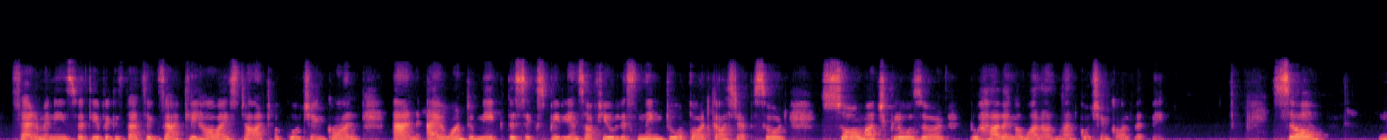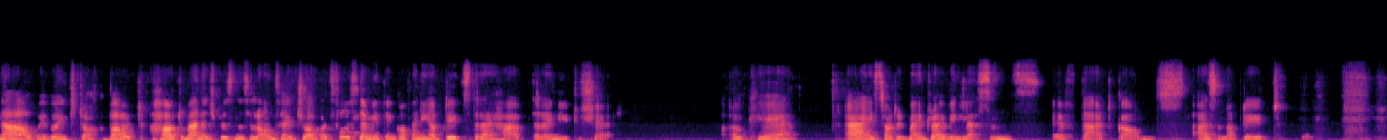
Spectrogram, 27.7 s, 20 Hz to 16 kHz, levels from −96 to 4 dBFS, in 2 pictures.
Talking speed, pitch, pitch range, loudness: 175 wpm, 210 Hz, 200-225 Hz, -28 LUFS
